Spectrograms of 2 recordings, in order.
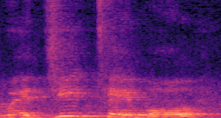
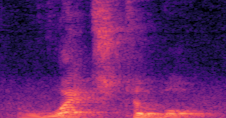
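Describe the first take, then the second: First: "vegetable" as vej-ee-TAY-bul, four syllables; mispronounced vegetable. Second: "vegetable" as VEJ-tuh-bul, dropping low; three-syllable vegetable. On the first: Teacher contrasting for students, "vegetable" wrongly as vej-ee-table. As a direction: say "vegetable" with a full "table" ending. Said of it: "it's not vegetable". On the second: Teacher correcting students, "vegetable" as vej-tuh-bul. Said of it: "it's vegetable". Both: Shown as a demonstration.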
